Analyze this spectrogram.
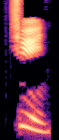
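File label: "Jùn", Chinese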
